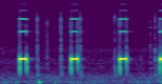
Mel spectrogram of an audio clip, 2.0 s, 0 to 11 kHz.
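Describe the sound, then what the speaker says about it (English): Midland WR120EZ weather radio sounding a series of short, bright electronic button beeps, about four evenly spaced pairs over two seconds, close and clear with no talking. "button beeps. Turn them off."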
